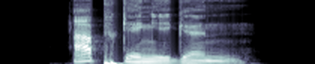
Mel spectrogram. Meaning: inflection of abgängig: 1. strong genitive masculine/neuter singular 2. weak/mixed genitive/dative all-gender singular 3. strong/weak/mixed accusative masculine singular 4. strong dative plural
- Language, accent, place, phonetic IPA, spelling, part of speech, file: German, Germany, Berlin, [ˈapˌɡɛŋɪɡn̩], abgängigen, adjective, De-abgängigen.ogg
